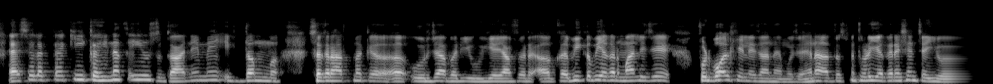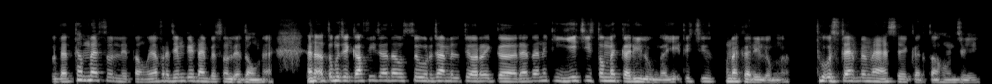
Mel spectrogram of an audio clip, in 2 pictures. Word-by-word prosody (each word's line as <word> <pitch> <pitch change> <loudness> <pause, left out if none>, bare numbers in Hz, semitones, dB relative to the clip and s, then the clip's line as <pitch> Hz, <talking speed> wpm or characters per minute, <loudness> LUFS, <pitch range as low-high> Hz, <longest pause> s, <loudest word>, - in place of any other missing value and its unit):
ऐसे 155 +7 -1
लगता 200 0 -3
है 205 - -4
की 220 -1 +2
कहीं 185 -1 +3
न 215 +1 +6
कहीं 215 +1 0
उस 210 -6 -2
गाने 145 +6 +3
में 195 +1 -4
एकदम 170 -2 -1 0.4
सकारात्मक 170 0 +4
अ - - +1
अ, 145 -1 +2
ऊर्जा 150 +1 +1
भरी 145 +1 -5
हुई 140 -1 -4
है 140 - +2
या 140 0 +4
फ़िर 145 - -2
अ, 140 - 0
कभी-कभी 190 +5 +1
अगर 190 -1 +2
मान 170 +1 +4
लीजिए 180 +1 0 0.3
फ़ुटबॉल 195 +3 +4
खेलने 170 -6 -4
जाना 135 -1 -2
है 125 - -7
मुझे। 120 -1 -8
है 140 - -1
ना? 165 -1 +4
तो 155 +1 -8
उसमें 155 +4 -7
थोड़ी 180 +1 +3
अग्रेशन 175 +3 0
चाहिए 145 -4 -1
हो 125 0 -5 1.0
तब 205 - +2
मैं 190 0 +5
सुन 170 -5 -9
लेता 130 -2 -6
हूँ 120 +2 -9
या - - +2
फ़िर 160 +2 -4
जिम 155 +1 -2
के 165 - 0
टाइम 145 -3 +1
पे 130 - -4
सुन 130 0 -3
लेता 115 -2 -2
हूँ 105 - +1
मैं। 105 - -5 0.4
है - - +7
ना? - - +6
तो 170 +1 -2
मुझे 180 -1 +2
काफ़ी 165 +3 +2
ज़्यादा 175 0 0
उससे 170 +1 -5
ऊर्जा 165 0 +2
मिलती 155 0 -6
है - - +4
और 150 - +1
एक 145 -1 -7
रहता 140 +2 +3
है 160 - -1
ना 175 - -6
कि 155 -4 -4
ये 170 - +6
चीज़ 175 - -2
तो 175 - +1
मैं 165 -1 +2
कर 135 -4 +3
ही 135 - +2
लूँगा। 110 -4 -2
ये 120 +3 -3
तो 145 - -7
चीज़ 135 0 -8 0.2
मैं 135 0 +4
कर 120 -3 0
ही 110 - 0
लूँगा। 100 0 -5 0.3
तो 170 - +1
उस 155 -1 -2
टाइम 160 0 +4
पे 155 - -1
मैं 130 - +4
ऐसे 125 -2 -3
करता 110 -1 -5
हूँ। 105 - -5
जी। 105 -1 -6
155 Hz, 280 wpm, -22 LUFS, 135-175 Hz, 1.0 s, है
